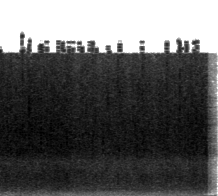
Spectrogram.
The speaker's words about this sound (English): Hey, look, so, get some applause for the listeners.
